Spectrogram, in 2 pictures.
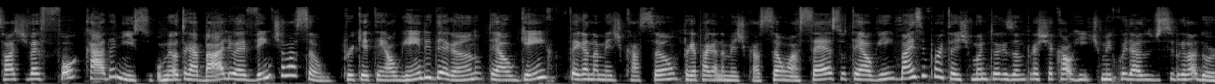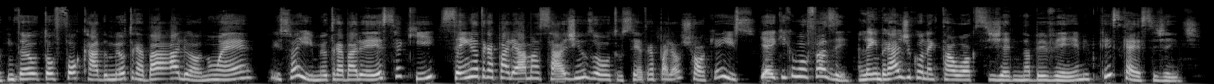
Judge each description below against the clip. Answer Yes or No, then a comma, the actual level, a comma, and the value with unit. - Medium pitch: No, high, 235 Hz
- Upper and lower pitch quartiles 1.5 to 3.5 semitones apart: No, average, 4.1 semitones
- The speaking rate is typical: No, fast, 205 wpm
